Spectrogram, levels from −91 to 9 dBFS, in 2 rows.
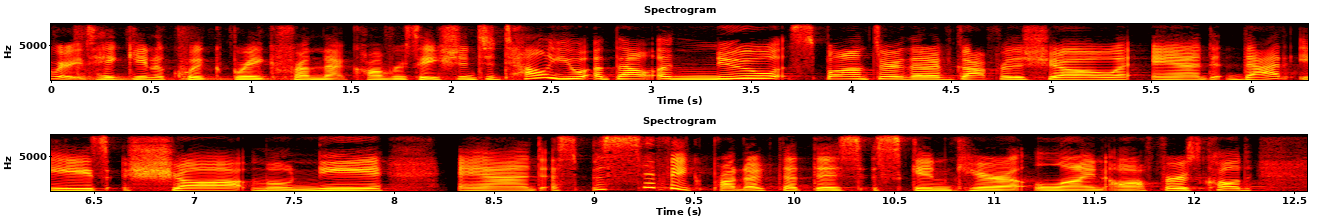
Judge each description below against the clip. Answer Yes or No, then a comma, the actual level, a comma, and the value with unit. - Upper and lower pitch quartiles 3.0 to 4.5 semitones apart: No, average, 4.9 semitones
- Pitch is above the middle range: Yes, high, 230 Hz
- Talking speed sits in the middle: Yes, average, 175 wpm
